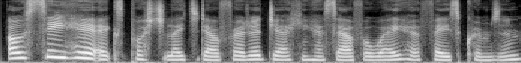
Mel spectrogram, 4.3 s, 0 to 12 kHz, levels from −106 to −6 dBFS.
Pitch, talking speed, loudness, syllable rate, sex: 220 Hz, 150 wpm, -19 LUFS, 5.3 syllables/s, female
